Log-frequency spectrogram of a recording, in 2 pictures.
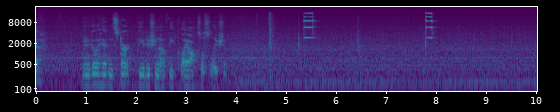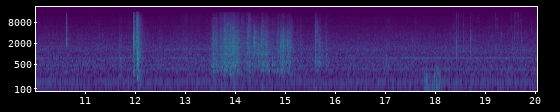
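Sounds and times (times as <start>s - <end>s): low steady hum: 0.0s - 14.4s, 15.2s - 20.0s
short electronic beeps: 5.4s - 5.7s, 7.8s - 8.1s.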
